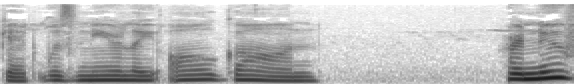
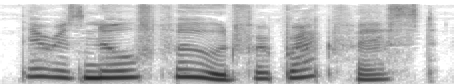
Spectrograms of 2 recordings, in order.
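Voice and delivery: put-on higher, girlish Dorothy voice; a worried little girl asking, pitched up; young girl Dorothy; 7 semitones higher than usual. Dorothy asking the Tin Man, girlish and higher.

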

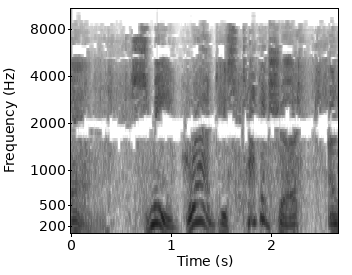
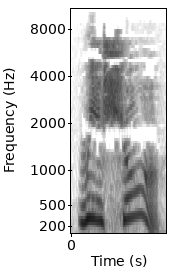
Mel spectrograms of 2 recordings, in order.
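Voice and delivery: much higher, small nervous reply; frightened boys. Acted. Boys answering the stern chief, a little frightened. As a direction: answer quickly, a bit scared. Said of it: "a little frightened".

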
